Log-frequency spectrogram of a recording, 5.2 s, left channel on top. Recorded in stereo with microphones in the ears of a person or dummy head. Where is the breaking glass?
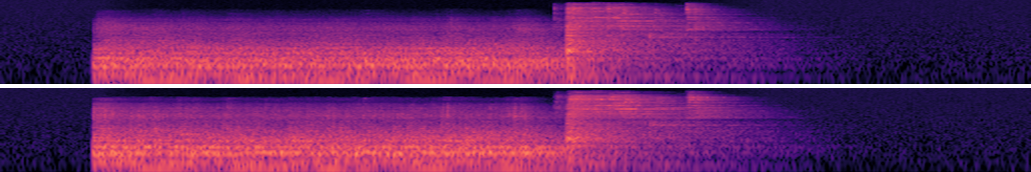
25° left (ahead or behind), 1.0 m.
